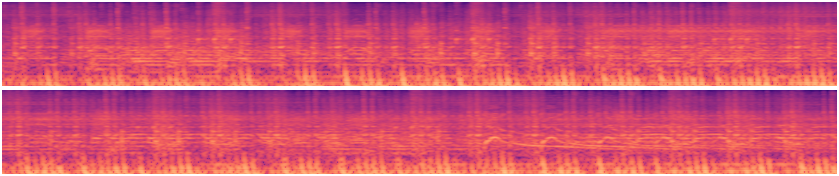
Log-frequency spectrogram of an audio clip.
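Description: Dance music mixed live by a DJ over a club sound system: a steady beat with heavy bass. About ten seconds in, two quick falling pitch swoops pass over the track.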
